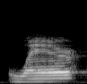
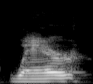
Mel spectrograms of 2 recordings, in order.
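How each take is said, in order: First: It is said American-style with a strong R. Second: It is said American-style with a strong R.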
